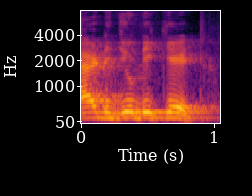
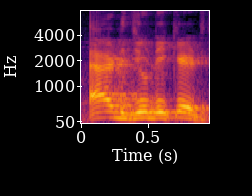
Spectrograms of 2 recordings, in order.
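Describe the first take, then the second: No difference in how they are said.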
